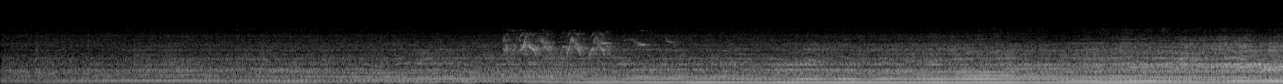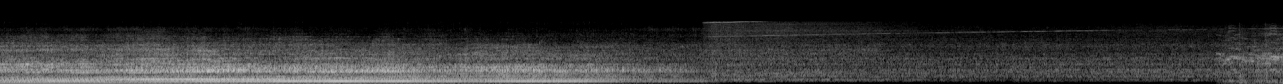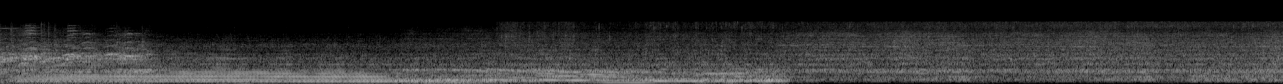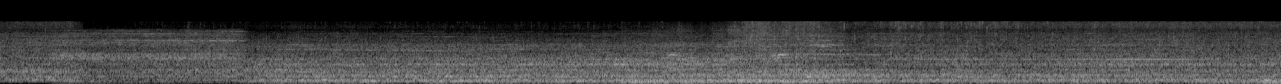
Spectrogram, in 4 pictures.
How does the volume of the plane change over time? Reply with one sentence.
The volume of the plane goes up, then down.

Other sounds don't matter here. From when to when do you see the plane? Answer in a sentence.
The plane can be heard from 0.0 to 51.2 s.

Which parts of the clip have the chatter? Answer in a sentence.
The chatter can't be heard in this clip.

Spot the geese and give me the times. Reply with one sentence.
You can hear the geese from 5.0 to 6.8 s, from 24.9 to 27.2 s and from 44.6 to 47.0 s.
